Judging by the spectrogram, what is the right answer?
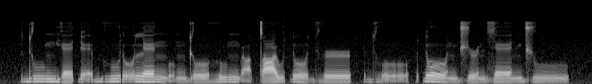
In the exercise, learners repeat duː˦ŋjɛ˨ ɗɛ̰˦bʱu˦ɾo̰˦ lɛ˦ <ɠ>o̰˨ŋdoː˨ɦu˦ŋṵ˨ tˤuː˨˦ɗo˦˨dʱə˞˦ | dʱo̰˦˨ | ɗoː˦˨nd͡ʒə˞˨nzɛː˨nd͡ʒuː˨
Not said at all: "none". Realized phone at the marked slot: ŋ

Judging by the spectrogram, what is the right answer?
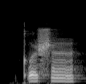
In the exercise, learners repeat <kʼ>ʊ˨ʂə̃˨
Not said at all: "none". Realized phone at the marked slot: kʼ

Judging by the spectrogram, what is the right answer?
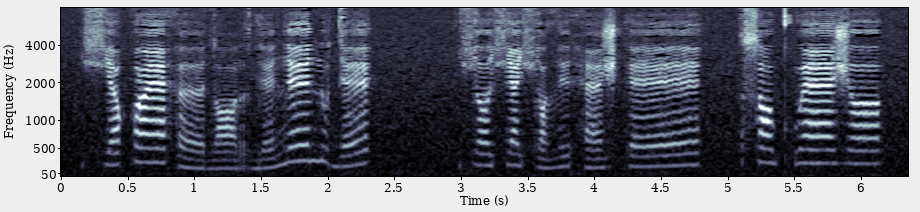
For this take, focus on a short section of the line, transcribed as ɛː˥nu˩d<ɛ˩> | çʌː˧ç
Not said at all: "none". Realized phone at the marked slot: ɛ˧˥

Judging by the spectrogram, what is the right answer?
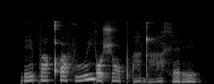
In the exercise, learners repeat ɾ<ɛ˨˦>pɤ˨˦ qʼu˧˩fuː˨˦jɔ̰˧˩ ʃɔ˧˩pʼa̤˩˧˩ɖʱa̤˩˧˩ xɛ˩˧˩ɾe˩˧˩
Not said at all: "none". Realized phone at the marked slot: e˨˦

